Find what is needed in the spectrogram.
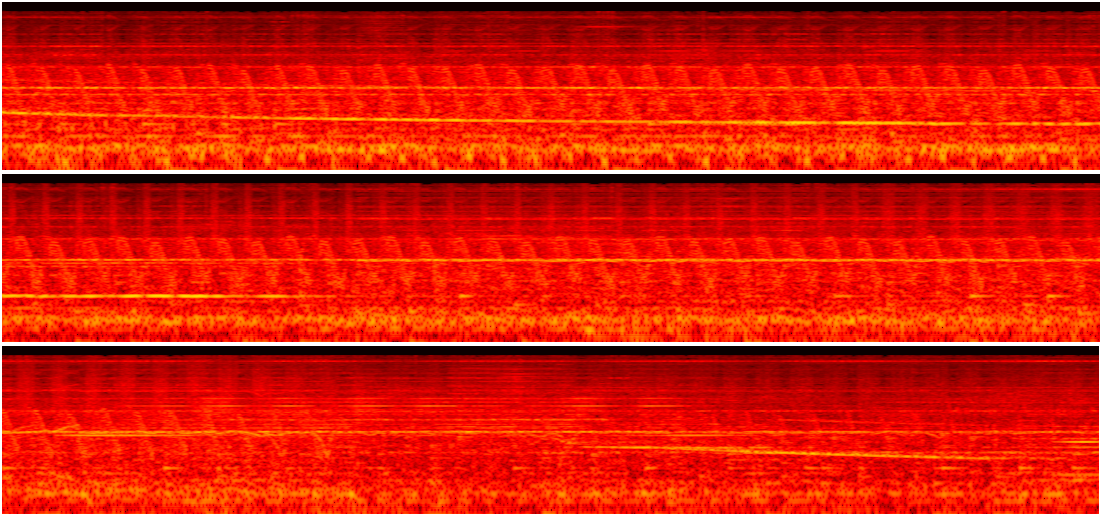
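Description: Dense experimental electronic drone collage of several overlaid tracks. Steady high tones sit under a fast, regular pulsing, while a lower tone glides slowly downward over the first half and another falling glide comes in near the end.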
